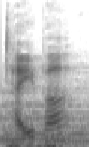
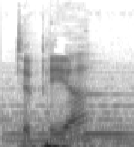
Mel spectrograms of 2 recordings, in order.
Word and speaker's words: tapir: There's a few different ways to pronounce taper, which may confuse people. You can say taper, tapia, tapia, or tapia. Either one of these is correct.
